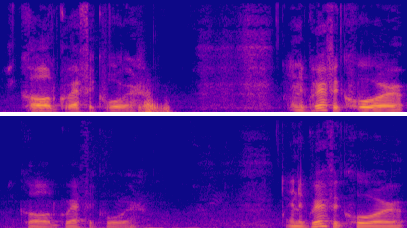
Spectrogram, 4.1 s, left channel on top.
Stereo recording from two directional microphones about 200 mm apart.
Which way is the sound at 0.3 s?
55° left (ahead or behind).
